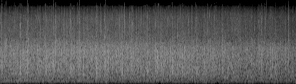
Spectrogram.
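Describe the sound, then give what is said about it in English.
Steady audience applause fills the whole stretch, a dense wash of many hands clapping at once, loud and sustained before tapering slightly near the end. “And in my heart, you can clap for that.”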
